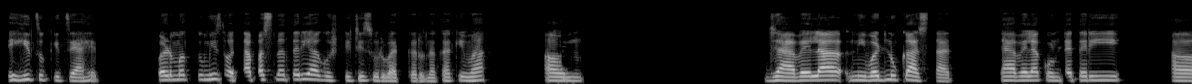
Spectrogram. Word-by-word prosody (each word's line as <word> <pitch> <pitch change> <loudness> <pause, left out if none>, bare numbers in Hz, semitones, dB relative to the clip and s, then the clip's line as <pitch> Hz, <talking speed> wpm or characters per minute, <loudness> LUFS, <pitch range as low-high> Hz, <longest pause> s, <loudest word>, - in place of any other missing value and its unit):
तेही 205 +3 +1
चुकीचे 185 -5 -5
आहेत. 165 +3 -2 0.6
पण 205 +1 +4
मग 220 0 0
तुम्ही 225 +2 -1
स्वतःपासून 215 +1 -1
तरी 225 +2 0
या 230 -2 +4
गोष्टीची 180 -1 -5
सुरुवात 175 -4 -1
करू 150 0 -4
नका 150 +2 -3
किंवा 185 0 0 0.6
अं 170 -2 +1 1.9
ज्यावेळेला 190 +3 +6
निवडणुका 200 +2 +2
असतात, 165 -5 -1 0.5
त्यावेळेला 190 +1 +3
कोणत्यातरी 190 +2 -2 0.5
अ, 175 - 0
190 Hz, 105 wpm, -24 LUFS, 180-205 Hz, 1.9 s, ज्यावेळेला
